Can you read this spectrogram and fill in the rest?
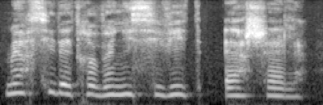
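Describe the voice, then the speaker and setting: A woman playing a shy, affectionate, gently teasing young woman in an animated game. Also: a little high, unhurried. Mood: playful. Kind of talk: animated game cutscene acting.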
